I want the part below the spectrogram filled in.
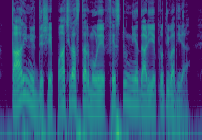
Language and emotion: Bengali, neutral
